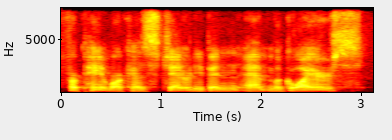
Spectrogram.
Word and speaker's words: Meguiar's: paintwork has generally been meguiar's there's another way pronounced as well mcguire's wax i used that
